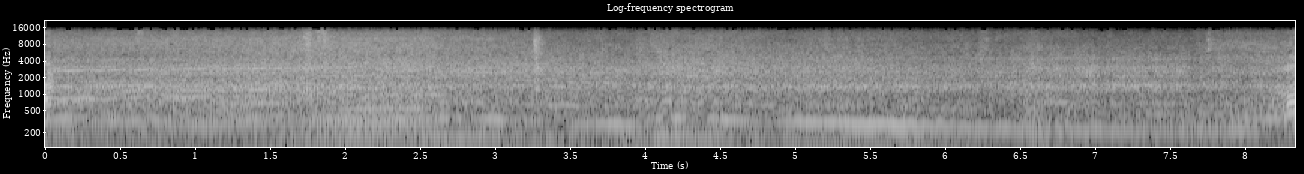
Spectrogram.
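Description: A race car engine, still cold on track, revs and drones continuously and loudly, its pitch sliding up and down as the driver works through the gears, with no talk over it.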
